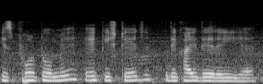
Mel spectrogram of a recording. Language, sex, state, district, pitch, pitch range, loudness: Hindi, female, Uttar Pradesh, Shamli, 180 Hz, 170-190 Hz, -13 LUFS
